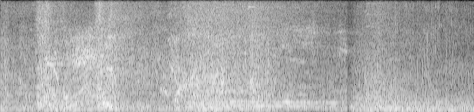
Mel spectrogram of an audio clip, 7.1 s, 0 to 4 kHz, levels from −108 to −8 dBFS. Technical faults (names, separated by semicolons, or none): none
